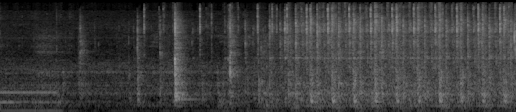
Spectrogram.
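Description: A yarn embroidery machine starts up and settles into a fast, steady mechanical stitching patter with light ticks, quiet and close.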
